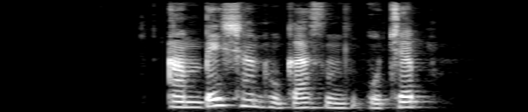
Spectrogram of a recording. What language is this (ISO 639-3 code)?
pua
